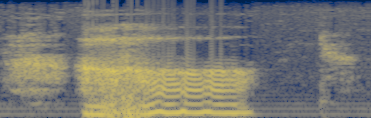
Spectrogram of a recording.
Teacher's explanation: ہا جو ہے وہ ہمارے حلق کے آخری حصے سے، لوئسٹ پارٹ سے ادا ہوتا ہے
